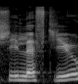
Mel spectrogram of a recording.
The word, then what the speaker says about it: Skellefteå: I live in Sweden in a place called Skellefteå, pronounced she left you, which is, I think it's just funny.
